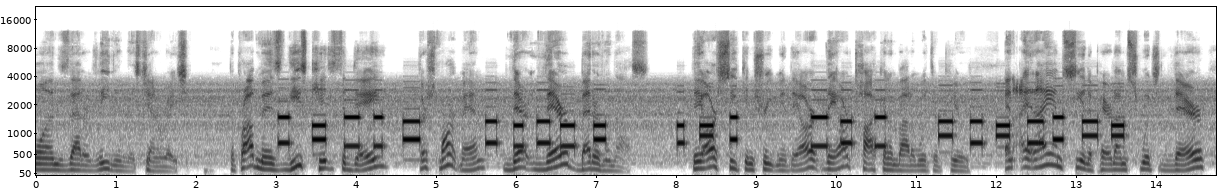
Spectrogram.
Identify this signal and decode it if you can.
DTMF, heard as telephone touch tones, dialled by hand, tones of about 150 ms, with speech in English. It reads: 67338 51517 4*9 353 05*590*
